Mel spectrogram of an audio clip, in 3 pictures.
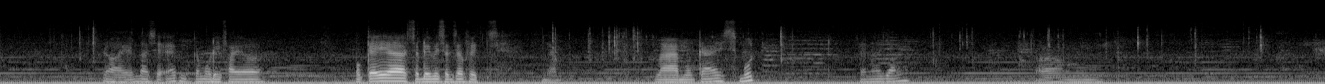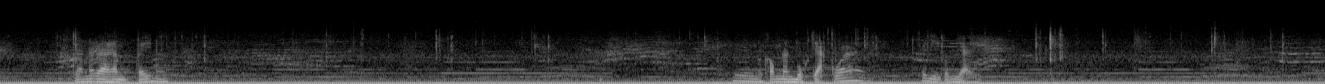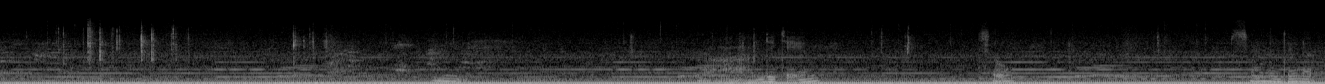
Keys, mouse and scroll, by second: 0.8 shift+middle click, 1.4 click, 6.4 t, 7.5 click, 7.9 t, 8.3 scroll up 2, 8.7-9.2 scroll down 4, 9.5 shift+middle click, 10.5 KP_7, 11.1 Tab, 11.6 z, 12.1 shift+middle click, 12.7-13.0 scroll up 2, 13.9 scroll up 4, 13.9 g, 14.9 right click, 15.3 g, 16.5 shift+middle click, 17.3 right click, 17.7 g, 18.6 g, 20.2 right click, 20.3 g, 21.7 shift+middle click, 22.3 right click, 22.6 g, 23.8 ctrl+Tab, 25.0 right click, 25.5 b, 25.9 g, 27.3 shift+middle click, 27.9 Tab, 28.6-29.1 scroll down 4, 28.6 z, 29.7 KP_Decimal, 30.5 middle click, 31.2 scroll down 2, 31.7 middle click, 33.9 g, 35.5 middle click, 36.5 click, 37.2 middle click, 39.3 click.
